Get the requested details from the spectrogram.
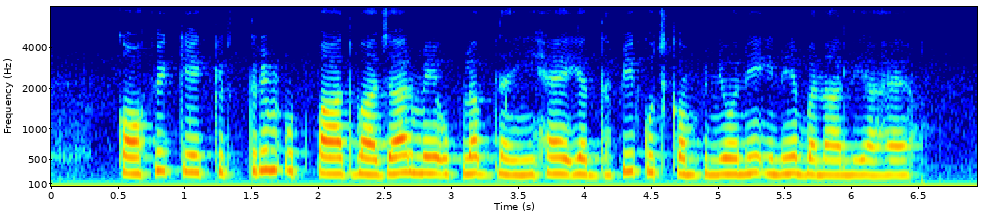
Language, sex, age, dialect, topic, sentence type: Hindi, female, 25-30, Garhwali, agriculture, statement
